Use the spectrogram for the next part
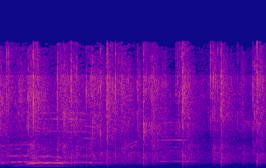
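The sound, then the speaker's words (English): An audience at One Tribe church breaks into steady, dense applause with scattered sharper claps, while a rising-and-falling whoop or whistle rings out near the start. “How did she do by way of applause?”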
